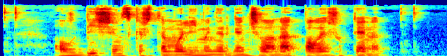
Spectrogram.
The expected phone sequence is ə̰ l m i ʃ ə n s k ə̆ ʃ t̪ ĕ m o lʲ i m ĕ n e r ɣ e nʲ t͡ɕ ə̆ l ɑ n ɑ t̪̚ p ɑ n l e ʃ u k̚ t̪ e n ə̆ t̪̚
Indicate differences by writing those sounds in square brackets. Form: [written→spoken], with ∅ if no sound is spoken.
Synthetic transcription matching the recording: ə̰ l [m→b] i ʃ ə n s k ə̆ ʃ t̪ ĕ m o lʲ i m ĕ n e r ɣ e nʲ t͡ɕ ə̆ l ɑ n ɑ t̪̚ p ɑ [n→∅] l e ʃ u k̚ t̪ e n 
